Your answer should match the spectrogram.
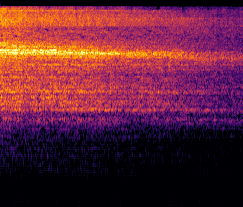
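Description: A long hissing breath out that starts sharply and fades away over about three seconds.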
